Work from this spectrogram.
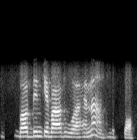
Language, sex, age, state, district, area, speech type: Hindi, female, 45-60, Uttar Pradesh, Ayodhya, rural, conversation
